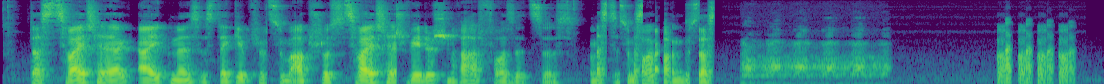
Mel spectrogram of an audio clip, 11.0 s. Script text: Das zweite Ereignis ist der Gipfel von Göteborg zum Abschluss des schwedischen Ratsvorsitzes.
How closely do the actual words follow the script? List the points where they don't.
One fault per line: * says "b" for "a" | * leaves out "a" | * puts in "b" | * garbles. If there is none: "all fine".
* leaves out "von Göteborg"
* says "zweite" for "des"
* garbles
